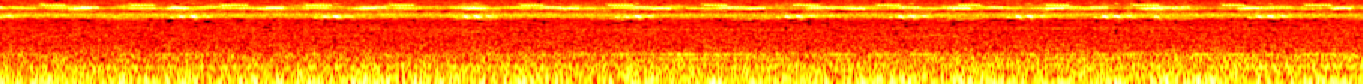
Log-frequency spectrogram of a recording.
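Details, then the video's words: Warm, humid summer night in the Midwest filled with crickets: overlapping high, ringing chirps beating roughly twice each second, constant and dense, with gentle low background noise. "Night Time Cricket Sounds"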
